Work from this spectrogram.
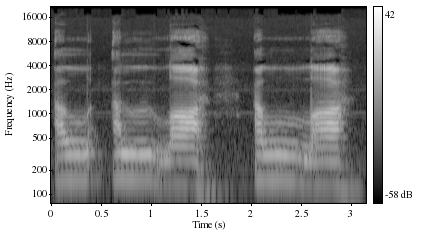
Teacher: vous devez prononcer le LaM la lettre L ici vous devez la prononcer longuement comme si vous comme si vous disiez comme ceci ici comme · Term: chedda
